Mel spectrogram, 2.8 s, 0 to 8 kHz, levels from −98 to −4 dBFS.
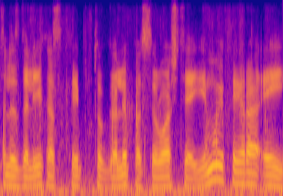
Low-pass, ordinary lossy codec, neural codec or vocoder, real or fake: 7.2 kHz; Opus, 32 kbps; none; real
